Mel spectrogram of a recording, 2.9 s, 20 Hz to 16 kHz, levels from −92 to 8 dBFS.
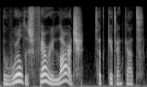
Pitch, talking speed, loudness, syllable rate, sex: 210 Hz, 185 wpm, -16 LUFS, 4.3 syllables/s, female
